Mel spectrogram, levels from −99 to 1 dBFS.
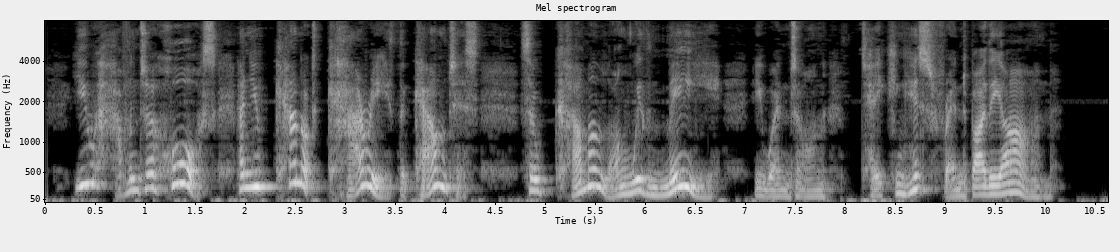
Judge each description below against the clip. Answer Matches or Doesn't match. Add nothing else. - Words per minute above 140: Doesn't match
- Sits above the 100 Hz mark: Matches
